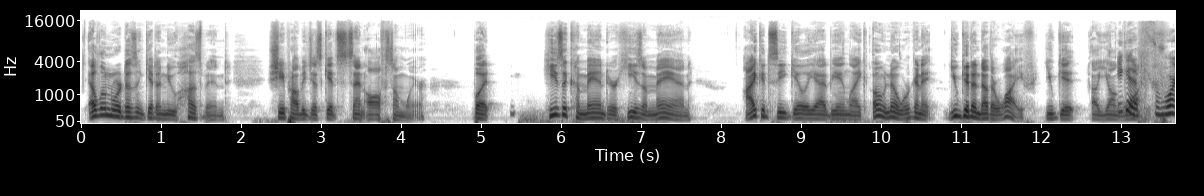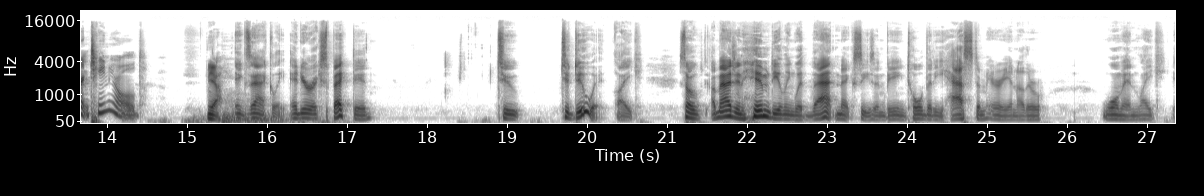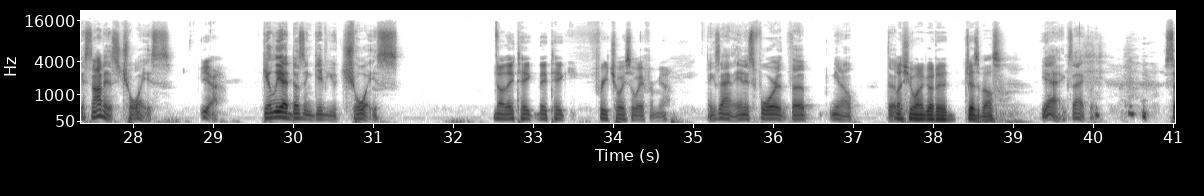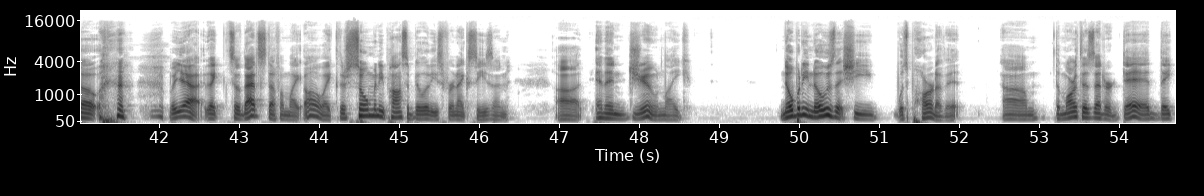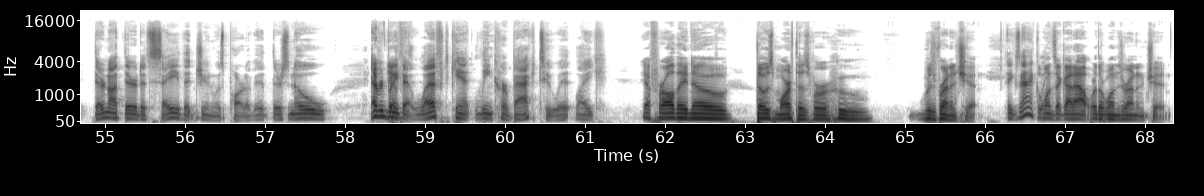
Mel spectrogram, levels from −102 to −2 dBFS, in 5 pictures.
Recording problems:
none

